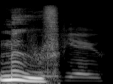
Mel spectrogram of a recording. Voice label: "move", UK female; lynne publishing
